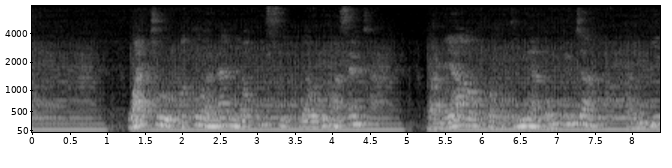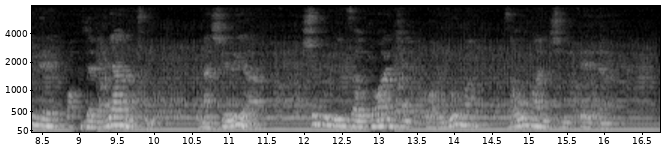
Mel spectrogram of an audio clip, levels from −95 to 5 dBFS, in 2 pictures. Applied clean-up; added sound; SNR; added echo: none; Musical instrument; 7 dB; reverberation time 0.5 s.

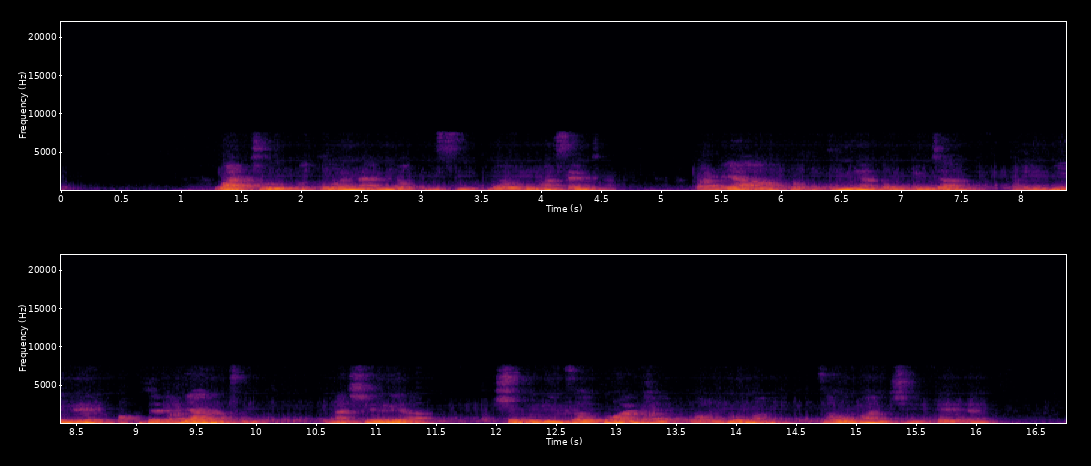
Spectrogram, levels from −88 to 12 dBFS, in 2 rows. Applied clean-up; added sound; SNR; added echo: neural separator model SepFormer DNS4.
